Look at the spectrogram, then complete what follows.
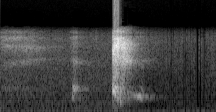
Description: Me singing Dynomite and i sneezed!!!! :P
